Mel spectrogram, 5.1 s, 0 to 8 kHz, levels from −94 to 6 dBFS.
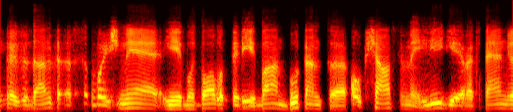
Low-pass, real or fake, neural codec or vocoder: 7.2 kHz; fake; codec, 16 kHz, 0.5 kbps, X-Codec, HuBERT features, trained on general audio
